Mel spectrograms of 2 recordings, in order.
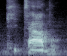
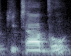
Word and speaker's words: kitabu: It has the key, the ta, and the bu, the key, the ta, and the bu. So those are 3 syllables. The key, the ta, and the bu. And those three syllables, they have alternating vowel sounds. So the ki has a vowel E, the ta has a vowel A, and the bu has the vowel U.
